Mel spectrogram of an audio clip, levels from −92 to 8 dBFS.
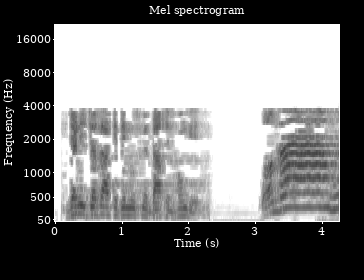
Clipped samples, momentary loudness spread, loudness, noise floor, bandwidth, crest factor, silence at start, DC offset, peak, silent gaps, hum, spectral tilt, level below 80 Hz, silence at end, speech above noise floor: under 0.1%; 17 LU; -21 LUFS; -79 dBFS; 3.9 kHz; 18 dB; 0.2 s; under 0.1%; -8 dBFS; none; none; -1 dB/octave; -70 dBFS; 0 s; 56 dB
